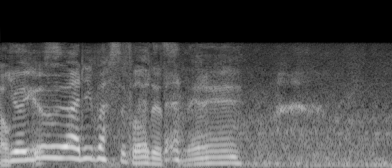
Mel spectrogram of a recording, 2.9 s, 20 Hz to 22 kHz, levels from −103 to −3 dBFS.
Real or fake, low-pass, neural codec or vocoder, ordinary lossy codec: fake; none; codec, 16 kHz, 4 kbps, X-Codec, HuBERT features, trained on LibriSpeech; none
